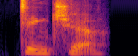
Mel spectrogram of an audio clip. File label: "tincture", Indian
